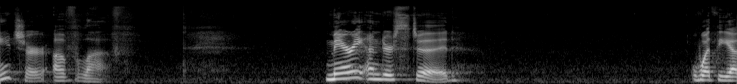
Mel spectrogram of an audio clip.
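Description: A woman speaks calmly through a microphone, pausing between phrases.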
